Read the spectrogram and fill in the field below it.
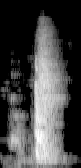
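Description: One sharp sneeze rings out close and loud in a classroom, a short breathy intake and then a bright burst that fades within half a second.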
